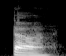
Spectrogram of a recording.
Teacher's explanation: टा जो है या दंत व्यंजन नहीं है बल्कि यह एक मूर्धा व्यंजन है,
